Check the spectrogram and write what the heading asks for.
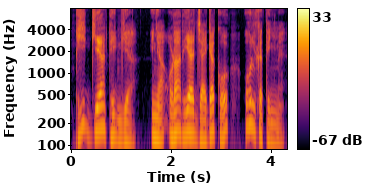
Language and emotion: Santali, neutral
